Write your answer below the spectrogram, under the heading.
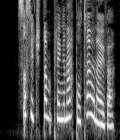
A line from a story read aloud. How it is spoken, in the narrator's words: shouted the boy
